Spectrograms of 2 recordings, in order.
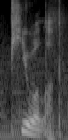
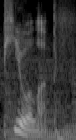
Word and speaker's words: Puyallup: Puyallup. I asked a dude from Seattle, and he told me Puyallup.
